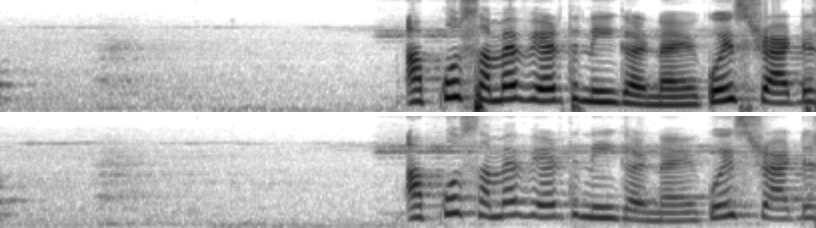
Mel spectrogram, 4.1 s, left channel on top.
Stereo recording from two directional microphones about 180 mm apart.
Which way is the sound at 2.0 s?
30° left (ahead or behind).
